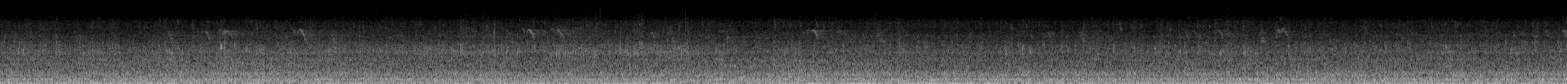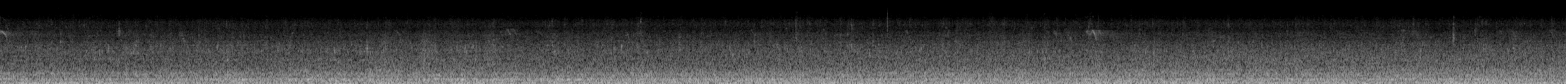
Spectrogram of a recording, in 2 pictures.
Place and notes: Mériadeck is the “post-apocalyptic” concrete district of Bordeaux.
It was built in the 1960’s, wiping out a former working-class neighborhood that had become unhealthy.
It is part of the major urban renewal programs carried out after the Second World War in France that embraced the concept of urban planning on raised concrete slabs from the 1950s
France métropolitaine, France, 12 February 2022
